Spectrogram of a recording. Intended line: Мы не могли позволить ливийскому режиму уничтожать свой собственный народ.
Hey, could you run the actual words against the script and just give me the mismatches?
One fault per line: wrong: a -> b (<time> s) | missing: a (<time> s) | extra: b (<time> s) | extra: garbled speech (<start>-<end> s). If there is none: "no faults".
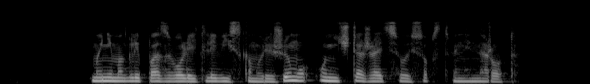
no faults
